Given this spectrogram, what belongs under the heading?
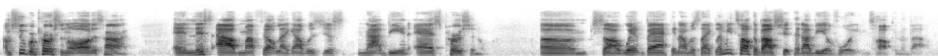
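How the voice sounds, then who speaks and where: Reflective man, bright forceful voice. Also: medium pitch, quick pace. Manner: emotional, reflective, many fillers and restarts. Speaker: podcast guest, rapper and producer. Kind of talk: candid conversational storytelling.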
